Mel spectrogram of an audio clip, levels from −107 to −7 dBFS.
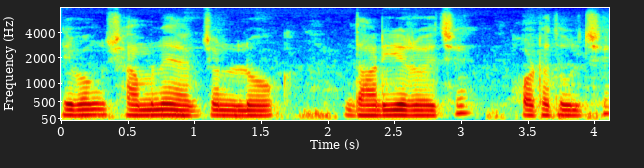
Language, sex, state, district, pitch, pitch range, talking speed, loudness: Bengali, male, West Bengal, Malda, 140 Hz, 135-145 Hz, 130 wpm, -16 LUFS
